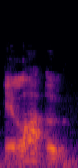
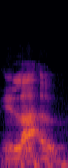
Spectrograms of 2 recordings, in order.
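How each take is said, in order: First: The word ends in an oo vowel. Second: The same.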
